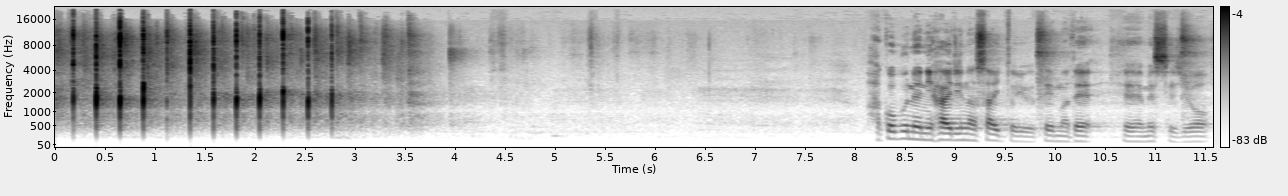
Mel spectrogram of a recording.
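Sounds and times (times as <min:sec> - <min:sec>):
audience applause: 0:00.0 - 0:03.4
speech: 0:08.3 - 0:11.5.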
